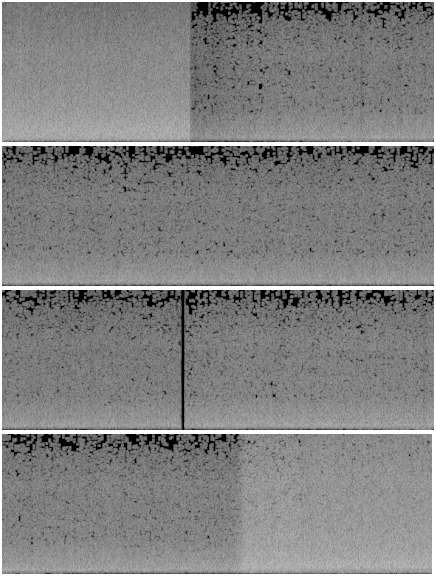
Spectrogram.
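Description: A mountain waterfall swollen with snow melt in Wallowa County, Oregon, roaring as a dense, steady broadband rush close by that holds for the whole stretch and swells louder near the end, with no voices.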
